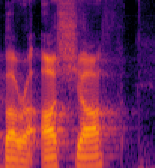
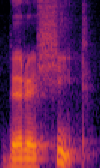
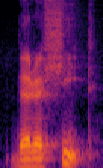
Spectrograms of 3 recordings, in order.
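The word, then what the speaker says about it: בראשית: Okay, so we have Bara'ashyath. Okay, now the pronunciation, the Masoretic pronunciation would be Bereshit. Bereshit. Okay, some of you may have come across that pronunciation, may have heard that pronunciation.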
